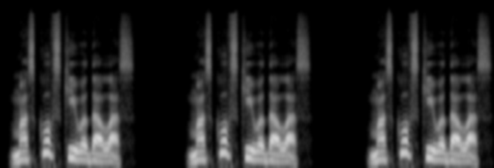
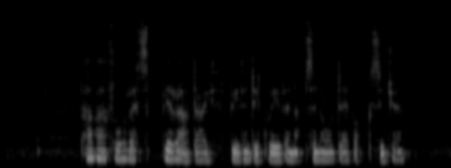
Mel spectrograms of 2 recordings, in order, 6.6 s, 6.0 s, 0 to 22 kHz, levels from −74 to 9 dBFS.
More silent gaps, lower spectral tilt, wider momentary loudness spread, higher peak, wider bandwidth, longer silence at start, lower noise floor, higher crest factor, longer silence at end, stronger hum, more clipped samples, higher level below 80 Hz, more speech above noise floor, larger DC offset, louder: first, 1.85-2.40 s, 4.21-4.82 s vs none; about the same, -6.5 dB/octave vs -5.5 dB/octave; about the same, 8 LU vs 10 LU; first, 0 dBFS vs -26 dBFS; about the same, 16.5 kHz vs 15 kHz; second, 0.15 s vs 0.5 s; first, under -90 dBFS vs -70 dBFS; about the same, 16 dB vs 18 dB; second, 0.05 s vs 0.6 s; neither; neither; first, -54 dBFS vs -88 dBFS; first, over 75 dB vs 28 dB; neither; first, -15 LUFS vs -43 LUFS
